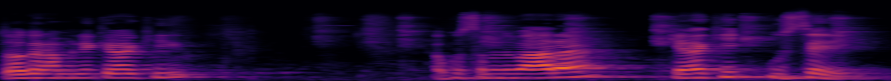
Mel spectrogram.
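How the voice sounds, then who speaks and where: A woman teacher walks through a grammar lesson at a very slow pace. She repeats each example several times and asks questions that she then answers herself. Her voice sits at an ordinary middle pitch. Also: fairly even intonation, slight background noise. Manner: repetitive, answers own questions, drawn-out words. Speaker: English teacher. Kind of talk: slow classroom-style grammar explanation.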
